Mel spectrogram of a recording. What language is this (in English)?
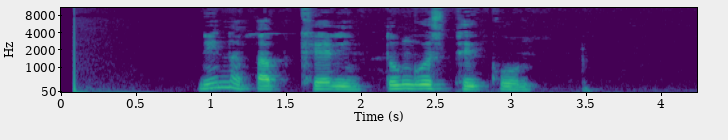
Western Highland Purepecha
